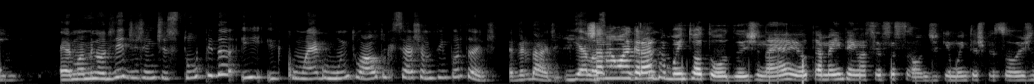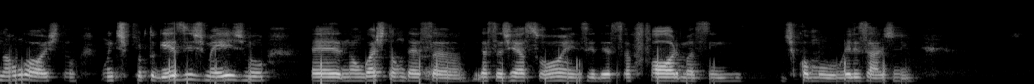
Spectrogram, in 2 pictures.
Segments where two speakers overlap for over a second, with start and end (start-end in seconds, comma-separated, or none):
none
